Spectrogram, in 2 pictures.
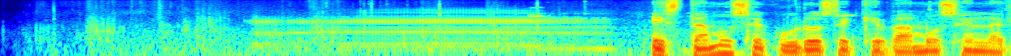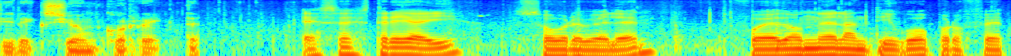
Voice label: Scene Spanish, nativity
